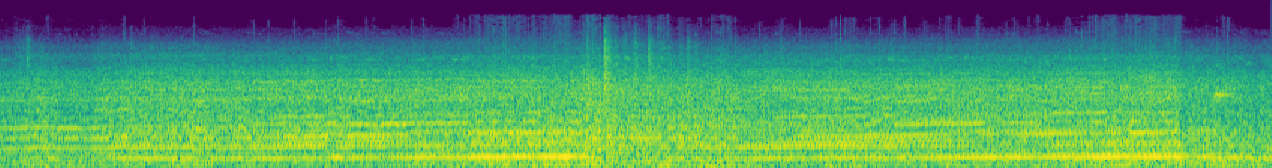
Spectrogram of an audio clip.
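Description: Rally car engine heard from inside the cabin, pulling hard with its pitch climbing steadily. It dips briefly with a knock about halfway, climbs again, and drops near the end as the car shifts up into fifth gear.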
